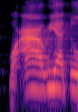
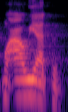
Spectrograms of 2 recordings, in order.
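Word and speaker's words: معاوية: hilang menjadi domah saja hamzatu bukan hamzatun Namun hamzatu thhatu bukan thhatun usamatu bukan usamatun muawiyatu bukan muawiyatun dan iqrimatu bukan ikrimatun semuanya yang berakhiran tak marbutah nama laki-laki yang berakhiran tak marbutah maka dia dibaca dengan dah saja tidak ada tanwinnya sebagaimana di sini setelahnya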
